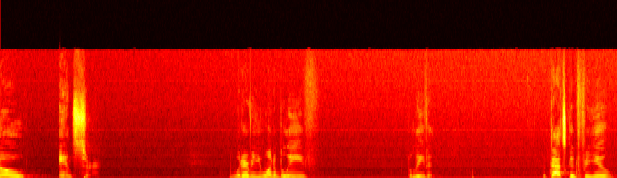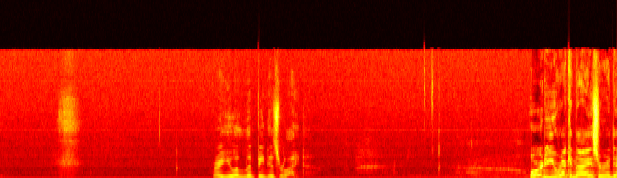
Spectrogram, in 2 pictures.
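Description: A middle-aged man speaks through a microphone with animation, in phrases broken by pauses.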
